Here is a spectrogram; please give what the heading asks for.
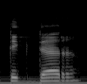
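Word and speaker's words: تقدر: Kemudian banyak persamaan seperti ini, bisa yumkin, bisa tigdar, takdiru gitu, takdiru, taqof dalro, cuman dibacanya jadi tigdar dengan kasroh.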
